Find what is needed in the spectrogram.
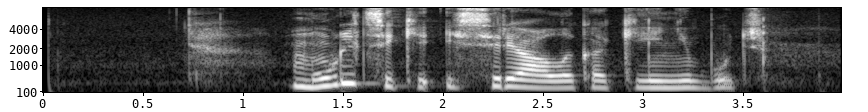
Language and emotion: Russian, neutral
